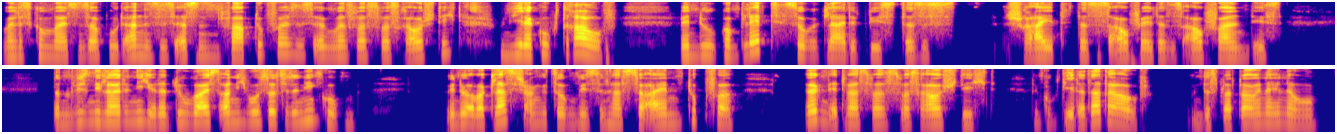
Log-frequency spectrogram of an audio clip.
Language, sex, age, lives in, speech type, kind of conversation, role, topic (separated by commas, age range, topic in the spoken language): German, female, 60-64, Germany, conversation, advice, advisor, Wie finde ich einen Kleidungsstil, in dem ich mich wohlfühle?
